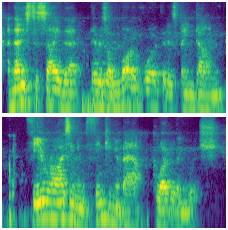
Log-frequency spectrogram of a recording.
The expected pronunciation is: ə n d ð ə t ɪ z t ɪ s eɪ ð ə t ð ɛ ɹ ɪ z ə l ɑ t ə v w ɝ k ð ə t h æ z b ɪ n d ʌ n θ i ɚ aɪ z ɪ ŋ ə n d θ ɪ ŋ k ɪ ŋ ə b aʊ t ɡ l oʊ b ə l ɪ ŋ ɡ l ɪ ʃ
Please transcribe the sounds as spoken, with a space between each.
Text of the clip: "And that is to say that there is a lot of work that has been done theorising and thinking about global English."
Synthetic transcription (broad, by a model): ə n ð ə t ɪ z t ɪ s eɪ ð ə t ð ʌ ɹ ɪ z ə l ɑ t ə v w ɝ k ð ə t h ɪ z b ɪ n d ʌ n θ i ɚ aɪ z ɪ ŋ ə n θ ɪ ŋ k ɪ ŋ ə b aʊ t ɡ l oʊ b l ɪ ŋ ɡ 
